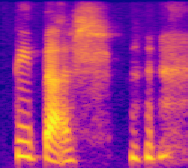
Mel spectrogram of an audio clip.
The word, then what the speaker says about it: Titash: Uh, Titash, Titash, Titash. Okay, Titash. Okay, nice, nice. Titash, Thank you. not Tita. So It's Titash.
